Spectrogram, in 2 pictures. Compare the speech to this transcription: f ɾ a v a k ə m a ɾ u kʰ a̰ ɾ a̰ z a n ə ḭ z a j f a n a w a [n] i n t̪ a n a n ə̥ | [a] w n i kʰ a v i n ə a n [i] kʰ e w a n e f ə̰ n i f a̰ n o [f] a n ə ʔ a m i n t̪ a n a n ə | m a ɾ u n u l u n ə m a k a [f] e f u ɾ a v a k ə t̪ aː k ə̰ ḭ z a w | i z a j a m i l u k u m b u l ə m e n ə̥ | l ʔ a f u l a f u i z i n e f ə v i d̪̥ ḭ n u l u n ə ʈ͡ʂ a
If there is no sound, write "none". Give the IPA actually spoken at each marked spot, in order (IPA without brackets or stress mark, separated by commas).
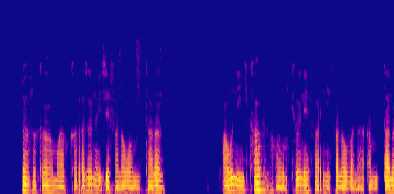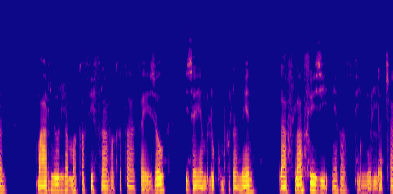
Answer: m, a, i, v, f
